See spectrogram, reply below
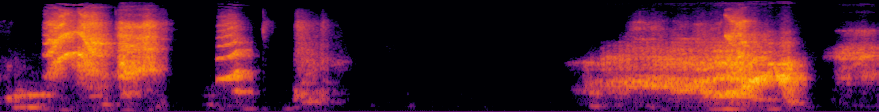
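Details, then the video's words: Captive parrots at a bird safehouse, said to use English words with each other; two loud rasping notes and a few clipped calls, a pause, then a drawn-out hoarse, voice-like phrase. "Talk to the Parrots"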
